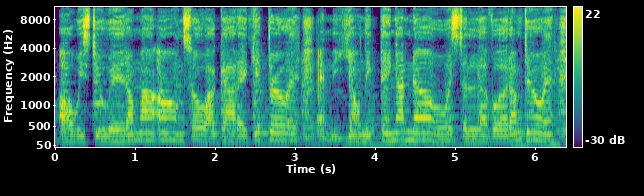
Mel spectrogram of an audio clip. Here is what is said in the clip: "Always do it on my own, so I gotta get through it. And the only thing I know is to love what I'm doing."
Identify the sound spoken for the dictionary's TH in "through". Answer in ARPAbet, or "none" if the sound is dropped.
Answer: TH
